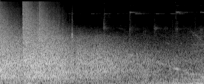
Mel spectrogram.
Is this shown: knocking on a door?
no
